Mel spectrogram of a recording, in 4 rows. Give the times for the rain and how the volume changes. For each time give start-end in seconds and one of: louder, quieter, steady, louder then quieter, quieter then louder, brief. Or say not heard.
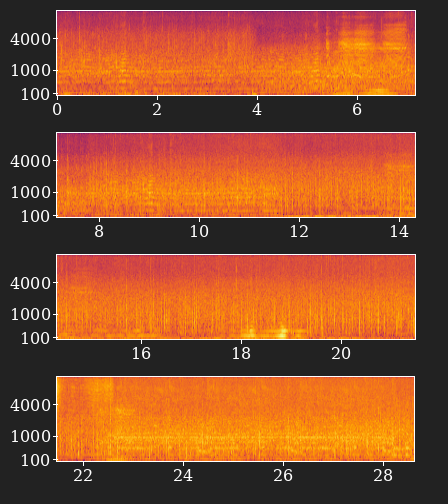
0.0-28.5 louder.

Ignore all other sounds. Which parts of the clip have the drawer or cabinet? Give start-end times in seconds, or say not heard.
5.3-7.1, 13.4-15.0, 22.3-23.1.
